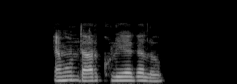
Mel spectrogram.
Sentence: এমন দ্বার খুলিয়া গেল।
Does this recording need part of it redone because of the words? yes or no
no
